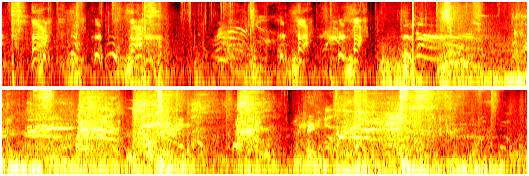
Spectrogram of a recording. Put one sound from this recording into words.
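Metal blades clash and ring in a fight.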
